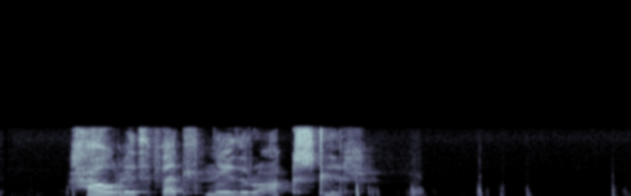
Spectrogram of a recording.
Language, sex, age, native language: Icelandic, female, 10, Icelandic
